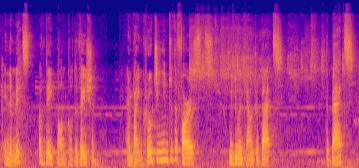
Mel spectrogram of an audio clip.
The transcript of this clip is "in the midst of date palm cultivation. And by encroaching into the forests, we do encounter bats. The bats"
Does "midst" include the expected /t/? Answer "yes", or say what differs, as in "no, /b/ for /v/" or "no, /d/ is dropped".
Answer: yes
